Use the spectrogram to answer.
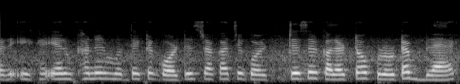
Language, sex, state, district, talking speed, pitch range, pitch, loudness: Bengali, female, Tripura, West Tripura, 145 wpm, 230-265 Hz, 255 Hz, -16 LUFS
